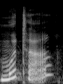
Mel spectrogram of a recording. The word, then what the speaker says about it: Mutter: a lung sound here with muta you actually have a short u sound that is because of the double t and in the plural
